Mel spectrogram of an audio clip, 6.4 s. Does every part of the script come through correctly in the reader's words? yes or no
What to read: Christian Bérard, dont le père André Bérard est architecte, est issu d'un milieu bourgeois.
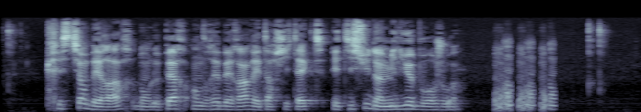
yes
